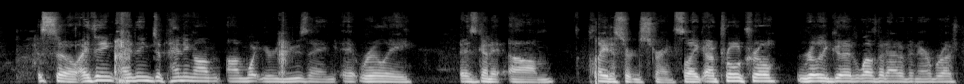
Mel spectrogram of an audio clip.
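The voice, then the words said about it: New York accent. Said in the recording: “this New York accent that I've had since I was like four”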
